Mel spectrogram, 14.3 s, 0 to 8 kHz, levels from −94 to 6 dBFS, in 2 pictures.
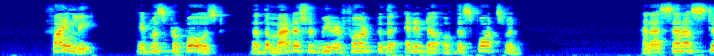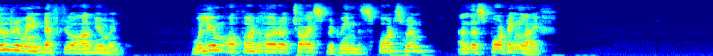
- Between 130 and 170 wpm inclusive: Yes, average, 145 wpm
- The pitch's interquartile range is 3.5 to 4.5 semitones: Yes, average, 4.1 semitones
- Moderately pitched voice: Yes, medium, 170 Hz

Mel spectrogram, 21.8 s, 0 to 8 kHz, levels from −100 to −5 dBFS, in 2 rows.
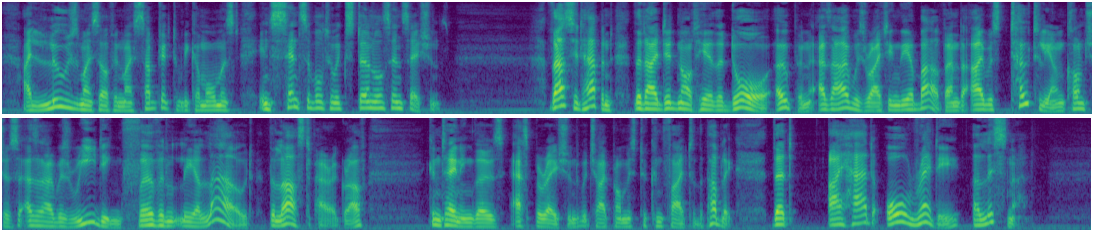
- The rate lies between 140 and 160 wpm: No, average, 170 wpm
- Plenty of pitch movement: Yes, wide, 6.1 semitones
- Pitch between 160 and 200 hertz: No, low, 135 Hz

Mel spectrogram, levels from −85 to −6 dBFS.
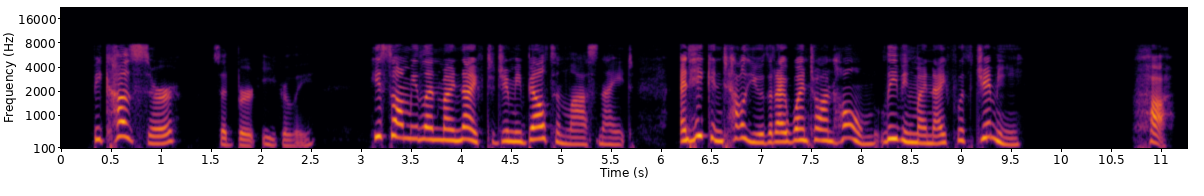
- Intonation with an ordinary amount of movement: No, wide, 7.5 semitones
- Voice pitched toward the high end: Yes, very high, 275 Hz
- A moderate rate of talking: Yes, average, 170 wpm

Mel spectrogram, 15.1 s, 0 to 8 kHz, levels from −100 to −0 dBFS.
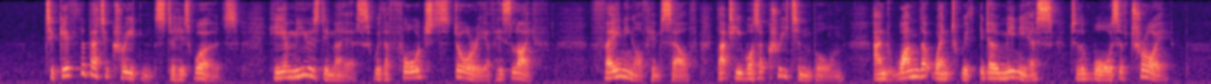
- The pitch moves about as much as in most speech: No, wide, 5.8 semitones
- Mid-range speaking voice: Yes, medium, 145 Hz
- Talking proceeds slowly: No, average, 150 wpm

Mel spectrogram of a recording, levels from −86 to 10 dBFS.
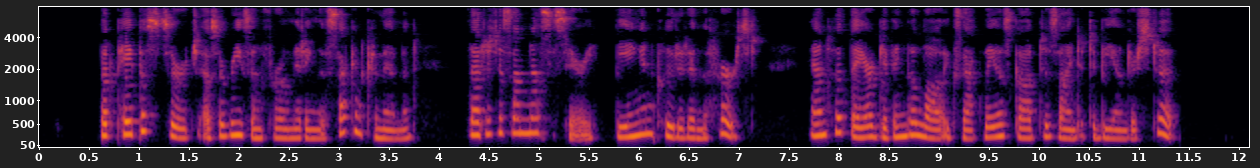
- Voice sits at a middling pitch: No, high, 230 Hz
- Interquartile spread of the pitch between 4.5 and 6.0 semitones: Yes, average, 5.1 semitones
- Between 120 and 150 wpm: No, average, 175 wpm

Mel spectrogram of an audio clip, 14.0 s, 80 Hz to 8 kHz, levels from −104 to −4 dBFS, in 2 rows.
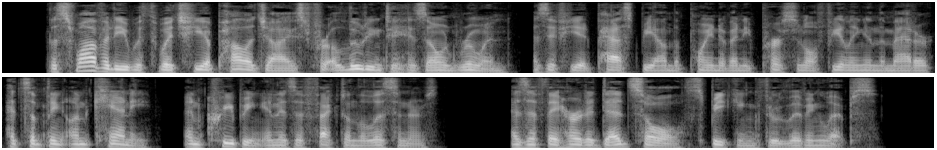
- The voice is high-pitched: No, low, 105 Hz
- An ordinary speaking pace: No, fast, 210 wpm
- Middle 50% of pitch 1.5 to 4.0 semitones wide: Yes, average, 3.1 semitones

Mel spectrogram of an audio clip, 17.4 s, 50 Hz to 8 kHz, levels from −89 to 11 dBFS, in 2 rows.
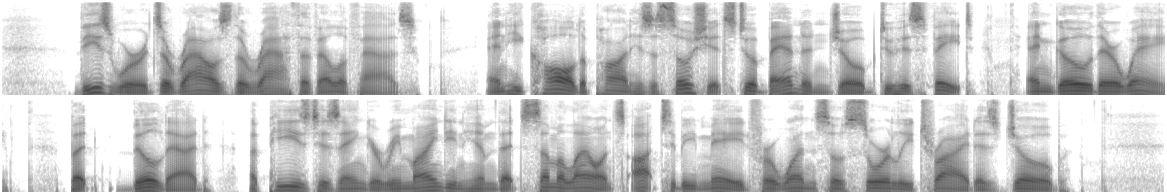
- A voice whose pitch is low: Yes, very low, 85 Hz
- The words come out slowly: No, average, 150 wpm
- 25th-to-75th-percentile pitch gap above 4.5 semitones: No, average, 3.4 semitones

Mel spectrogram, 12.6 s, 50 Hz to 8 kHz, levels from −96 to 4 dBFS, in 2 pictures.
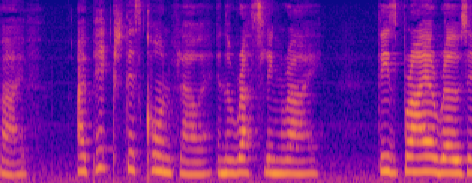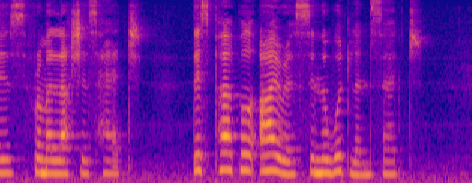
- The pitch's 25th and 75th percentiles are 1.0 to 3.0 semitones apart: Yes, narrow, 2.6 semitones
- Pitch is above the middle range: Yes, high, 220 Hz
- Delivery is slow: Yes, slow, 110 wpm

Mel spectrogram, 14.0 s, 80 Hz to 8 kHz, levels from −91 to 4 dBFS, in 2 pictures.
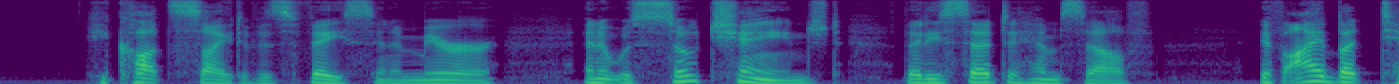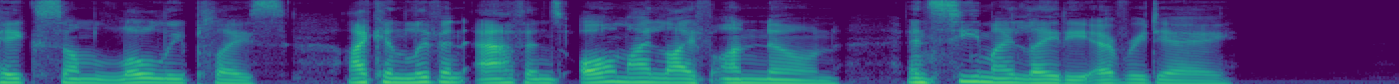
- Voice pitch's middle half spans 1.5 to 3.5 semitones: No, average, 4.5 semitones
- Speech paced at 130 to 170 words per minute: No, average, 180 wpm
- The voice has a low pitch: Yes, low, 130 Hz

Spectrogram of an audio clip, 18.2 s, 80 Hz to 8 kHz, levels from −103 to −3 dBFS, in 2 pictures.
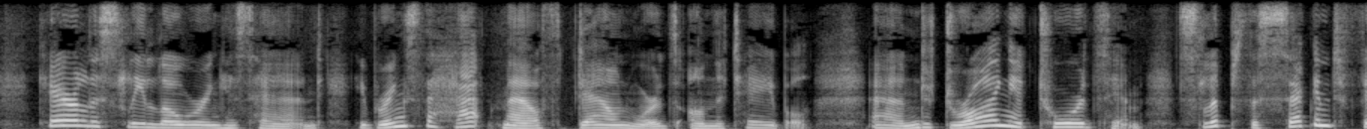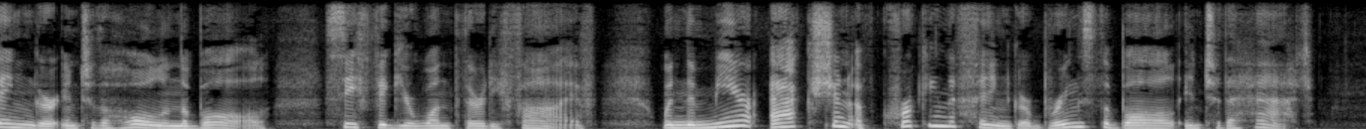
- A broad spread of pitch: Yes, wide, 6.8 semitones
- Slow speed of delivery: No, average, 145 wpm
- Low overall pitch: No, medium, 180 Hz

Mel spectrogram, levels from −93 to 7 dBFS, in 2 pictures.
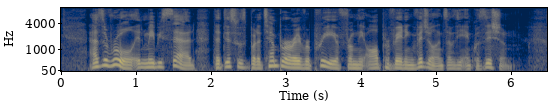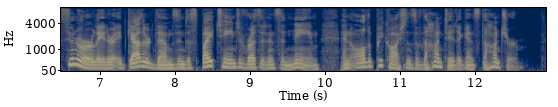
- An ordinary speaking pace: No, fast, 210 wpm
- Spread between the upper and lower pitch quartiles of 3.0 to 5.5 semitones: Yes, average, 5.0 semitones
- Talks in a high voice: No, low, 125 Hz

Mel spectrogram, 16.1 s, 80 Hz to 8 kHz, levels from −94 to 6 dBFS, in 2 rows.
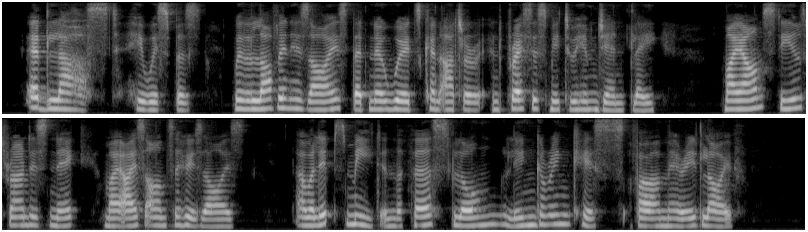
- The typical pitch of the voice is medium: No, high, 210 Hz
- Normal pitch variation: No, narrow, 2.3 semitones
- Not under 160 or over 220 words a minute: Yes, average, 165 wpm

